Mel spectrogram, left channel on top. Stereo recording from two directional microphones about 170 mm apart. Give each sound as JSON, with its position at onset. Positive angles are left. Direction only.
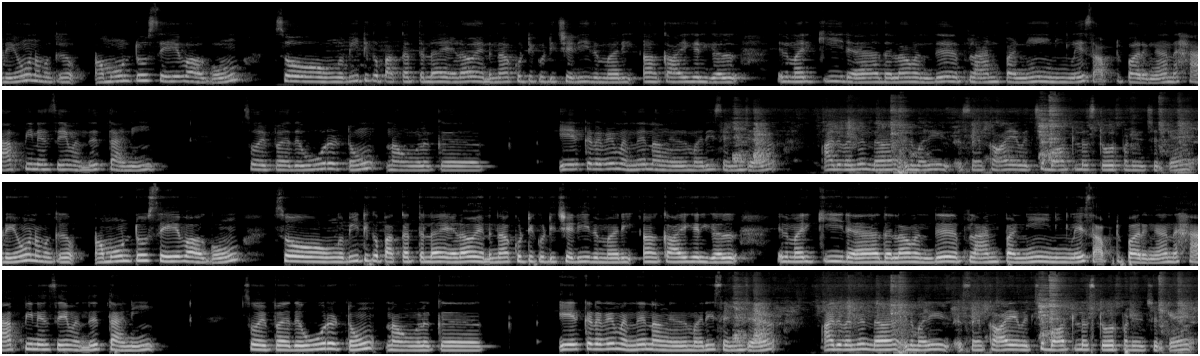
{"t": 0.2, "sound": "speech", "side_deg": -30}
{"t": 14.4, "sound": "speech", "side_deg": -40}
